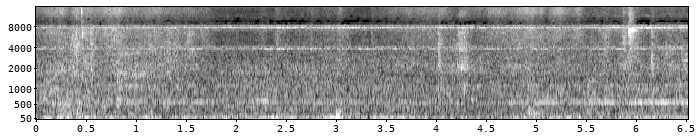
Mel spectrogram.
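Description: Low, steady mechanical rumble of a moving Ferris wheel, heard from inside a gondola near the bottom of its turn, with a faint steady whine over it and a single knock about three seconds in.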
